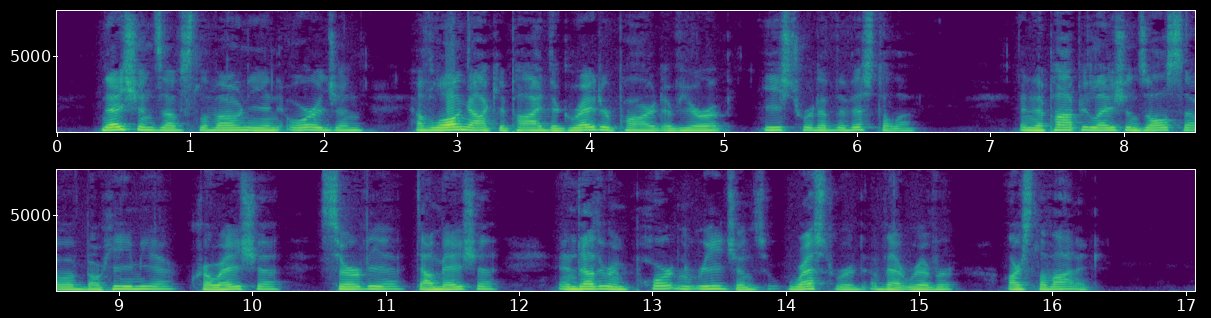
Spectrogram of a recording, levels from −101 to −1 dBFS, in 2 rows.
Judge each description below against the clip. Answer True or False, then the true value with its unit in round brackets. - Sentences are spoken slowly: True (125 wpm)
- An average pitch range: False (2.2 semitones)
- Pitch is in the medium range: True (150 Hz)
